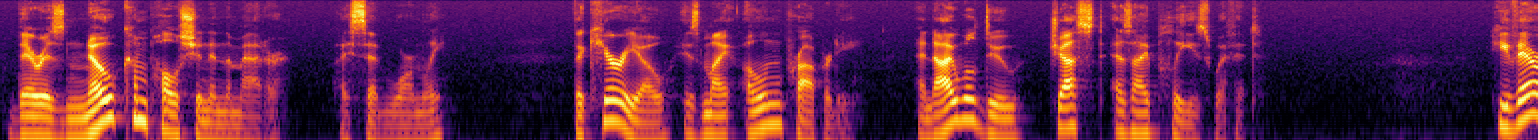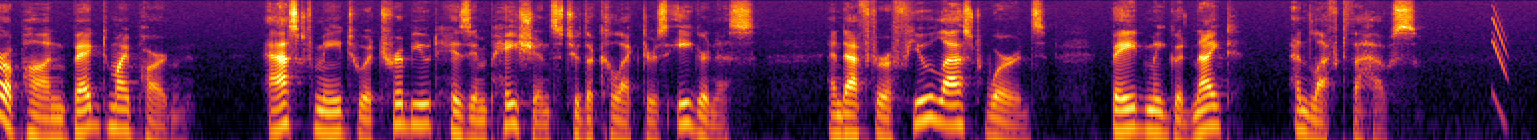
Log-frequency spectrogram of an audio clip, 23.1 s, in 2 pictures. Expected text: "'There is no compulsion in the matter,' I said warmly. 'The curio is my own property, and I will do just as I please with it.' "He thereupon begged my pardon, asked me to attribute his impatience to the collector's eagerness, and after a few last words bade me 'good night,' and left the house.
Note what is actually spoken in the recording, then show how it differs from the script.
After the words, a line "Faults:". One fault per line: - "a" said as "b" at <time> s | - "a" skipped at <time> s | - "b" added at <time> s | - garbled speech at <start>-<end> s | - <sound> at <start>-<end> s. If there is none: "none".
"'There is no compulsion in the matter,' I said warmly. 'The curio is my own property, and I will do just as I please with it.' "He thereupon begged my pardon, asked me to attribute his impatience to the collector's eagerness, and after a few last words bade me 'good night,' and left the house.
Faults:
- chirp at 22.7-22.9 s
